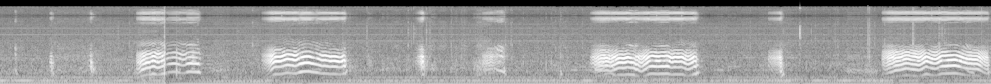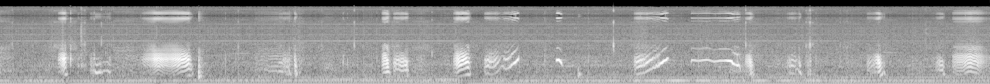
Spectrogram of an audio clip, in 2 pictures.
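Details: Newborn American Bulldog pups from Dixie's litter of nine, born in the middle of the night, five so far: loud wavering, warbling squeals in bursts of about a second, repeated several times, with softer short whimpers between.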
